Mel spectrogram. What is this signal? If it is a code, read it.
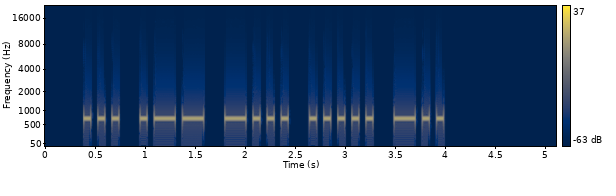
Morse code, heard as a keyed tone, about 17 wpm, 700 Hz. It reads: SWB5D
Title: Five Challenging Letter-Number Combinations 17wpm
